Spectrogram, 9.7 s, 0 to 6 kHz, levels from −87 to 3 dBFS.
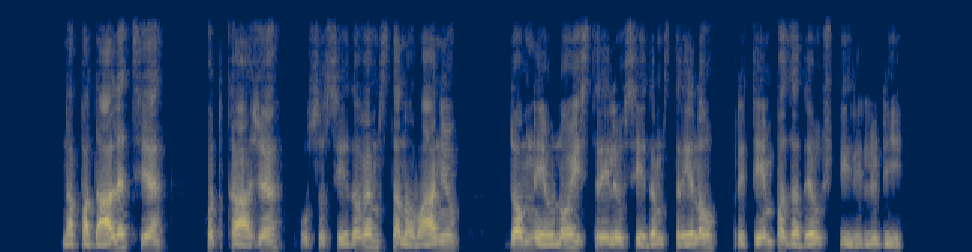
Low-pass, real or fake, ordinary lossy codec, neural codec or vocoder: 5.4 kHz; real; none; none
